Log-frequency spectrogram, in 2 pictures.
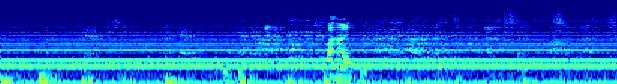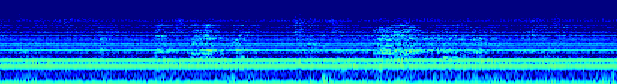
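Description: A woman speaks quietly into a microphone.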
